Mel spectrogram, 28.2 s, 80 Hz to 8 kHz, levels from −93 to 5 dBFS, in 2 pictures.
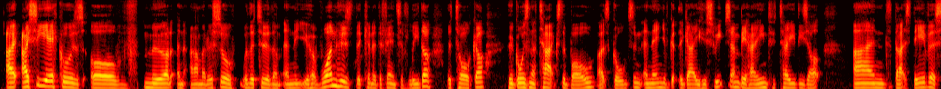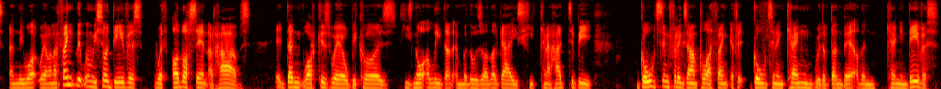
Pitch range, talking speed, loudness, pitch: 130-150 Hz, 220 wpm, -33 LUFS, 140 Hz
